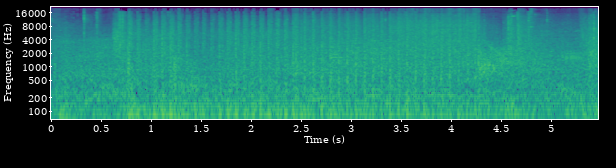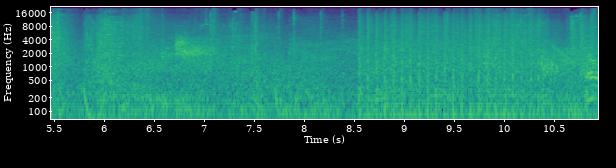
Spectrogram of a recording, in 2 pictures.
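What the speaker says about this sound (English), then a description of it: "Oh, it looks like I'm shooting at myself." Continuous rapid gunfire in Spyro Reignited Trilogy, a dense unbroken stream of game shooting effects running loud throughout.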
